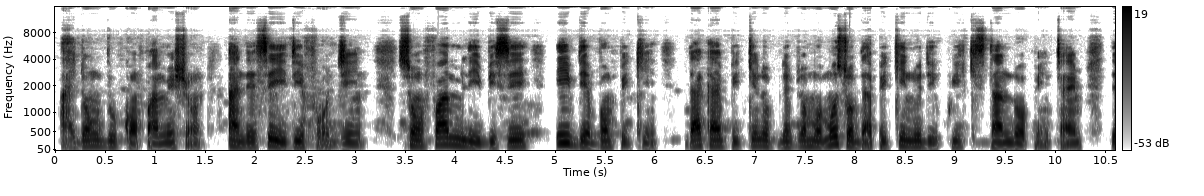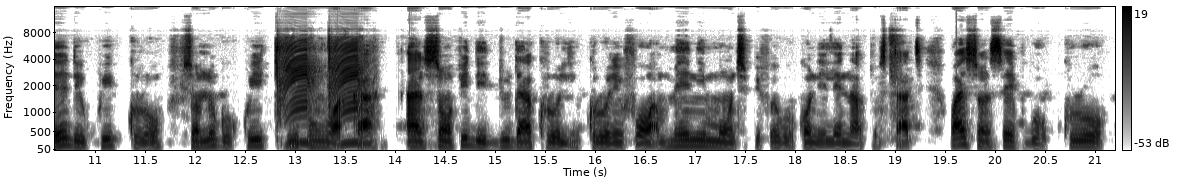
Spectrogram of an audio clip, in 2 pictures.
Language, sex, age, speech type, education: Nigerian Pidgin, male, 30-45, spontaneous, tertiary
